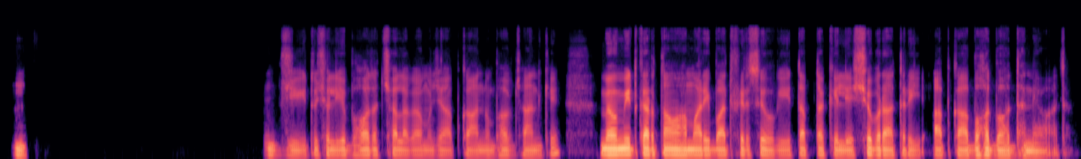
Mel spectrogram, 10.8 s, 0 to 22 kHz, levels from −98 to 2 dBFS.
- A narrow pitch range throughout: Yes, narrow, 1.7 semitones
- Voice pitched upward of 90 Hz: No, very low, 85 Hz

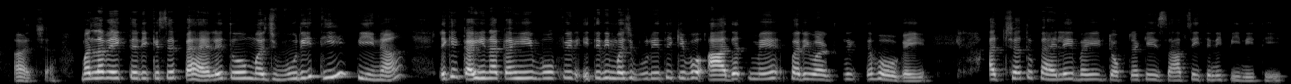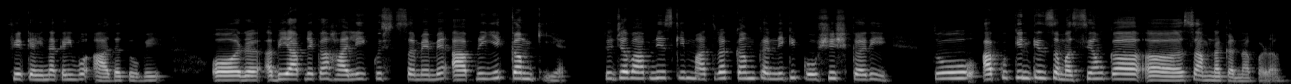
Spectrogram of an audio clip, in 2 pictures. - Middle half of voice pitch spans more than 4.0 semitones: Yes, average, 4.5 semitones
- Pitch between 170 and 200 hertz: No, very high, 250 Hz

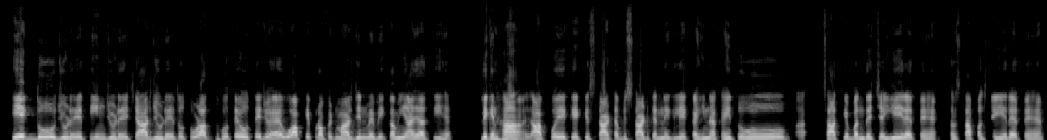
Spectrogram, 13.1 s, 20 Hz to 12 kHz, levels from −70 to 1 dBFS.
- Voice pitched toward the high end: No, medium, 170 Hz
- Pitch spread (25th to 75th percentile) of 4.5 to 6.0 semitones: No, average, 3.2 semitones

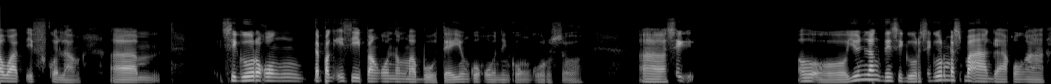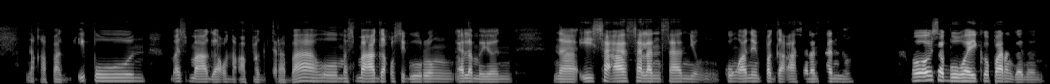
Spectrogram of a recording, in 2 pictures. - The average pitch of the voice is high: No, medium, 140 Hz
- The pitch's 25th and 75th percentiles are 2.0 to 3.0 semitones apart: No, average, 4.2 semitones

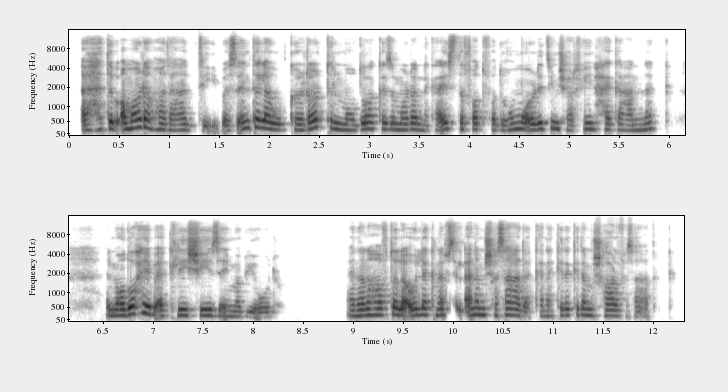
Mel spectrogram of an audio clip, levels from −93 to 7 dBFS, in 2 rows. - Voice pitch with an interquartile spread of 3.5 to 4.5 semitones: No, average, 2.7 semitones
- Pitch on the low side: No, high, 210 Hz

